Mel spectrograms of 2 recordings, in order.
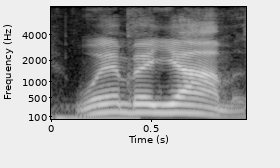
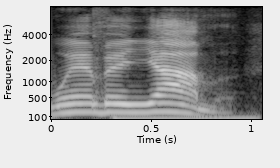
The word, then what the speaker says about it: Wembanyama: Wembanyama. Say his name, Wembanyama.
